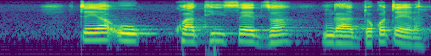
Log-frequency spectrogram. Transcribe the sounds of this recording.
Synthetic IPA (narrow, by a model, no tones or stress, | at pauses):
tʼɛjaʔukʰwat̪ʰisɛd͡zwa | ŋɡadɔkʼɔtʼɛːɺa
